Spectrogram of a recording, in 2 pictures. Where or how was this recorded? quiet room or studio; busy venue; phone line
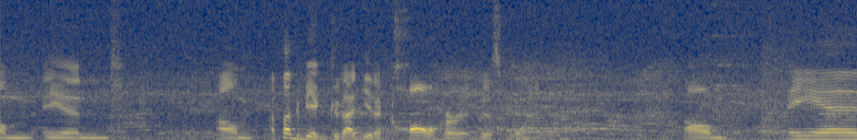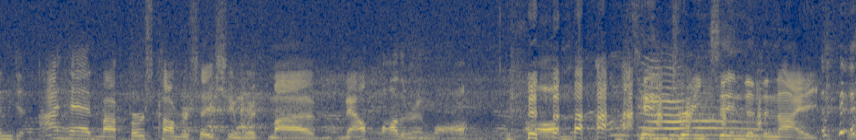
busy venue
